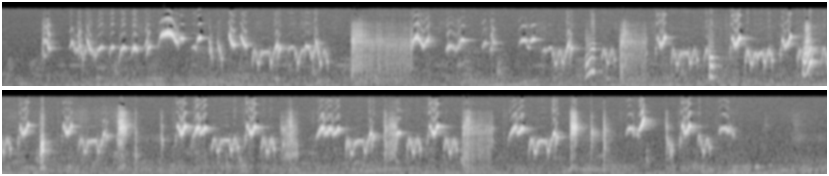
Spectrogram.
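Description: Budgerigar warbling: a long, fast run of chirps, whistles and chatter, with a few harsh scratchy notes mixed in, in which the budgie imitates a canary's whistling.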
